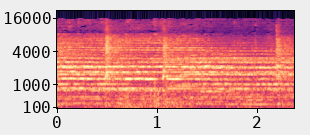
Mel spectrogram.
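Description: Bells ringing: clanging strokes about half a second apart, each leaving a long ring of many steady tones.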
